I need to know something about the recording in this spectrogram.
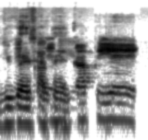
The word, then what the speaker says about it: Hincapié: I don't know how to pronounce it. You guys have the head. Hincapié. Hincapié, Hincapié, Hincapié.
